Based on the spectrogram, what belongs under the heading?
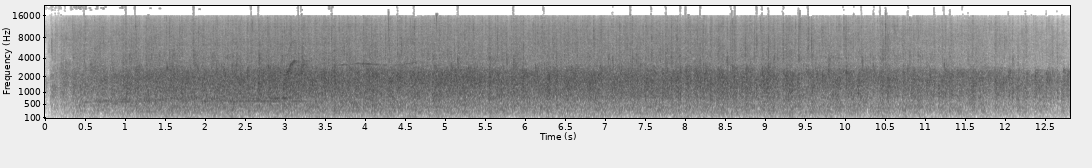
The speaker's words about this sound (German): Wir schicken einen riesengroßen Applaus hinaus ins Land an alle Hörerinnen und Hörer, die heute mit uns dieses 15-Jahr-Jubiläum feiern.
